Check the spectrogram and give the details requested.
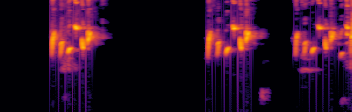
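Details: Goldfinch song used to train caged birds to sing with motivation: three short bursts of bright, rapid twittering notes, each under half a second, separated by silent gaps of about a second.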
